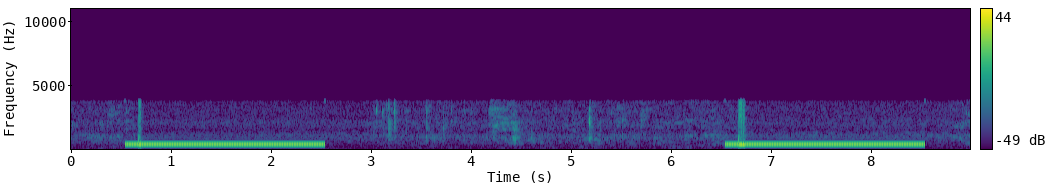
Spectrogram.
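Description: A telephone dial tone sounds as a number is redialed: two steady, mid-pitched tones, each about two seconds long. A few faint clicks fall in the gap between them, and there is no talk.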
